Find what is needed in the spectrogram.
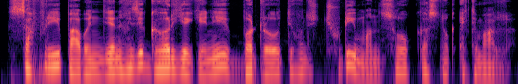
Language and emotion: Kashmiri, fearful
